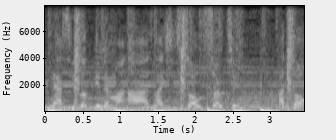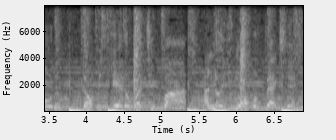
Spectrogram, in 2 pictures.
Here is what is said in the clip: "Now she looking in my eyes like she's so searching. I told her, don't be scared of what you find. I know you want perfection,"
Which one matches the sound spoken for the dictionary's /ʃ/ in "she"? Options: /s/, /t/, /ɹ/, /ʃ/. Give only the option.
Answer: /s/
